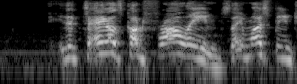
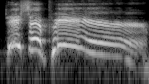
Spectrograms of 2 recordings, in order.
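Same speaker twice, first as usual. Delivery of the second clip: dramatic drawn-out; 6 semitones higher, 7 dB louder, slower than usual. Acted. Magic announcement.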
